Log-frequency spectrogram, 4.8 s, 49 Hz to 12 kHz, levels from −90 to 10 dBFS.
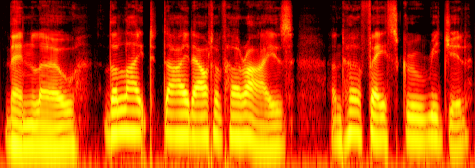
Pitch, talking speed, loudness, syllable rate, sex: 125 Hz, 175 wpm, -16 LUFS, 3.7 syllables/s, male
